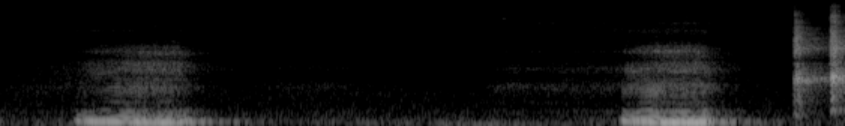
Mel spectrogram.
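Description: Deep, rumbling snores from a large dog, roughly one every three to four seconds, with quiet pauses between breaths.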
